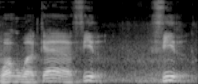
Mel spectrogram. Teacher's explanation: ro bacaan ra sebelumnya huruf berbaris di bawah kita kena baca nipislah wahua Fir Fir macam mana nak baca Nif nipis kena senyumkan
